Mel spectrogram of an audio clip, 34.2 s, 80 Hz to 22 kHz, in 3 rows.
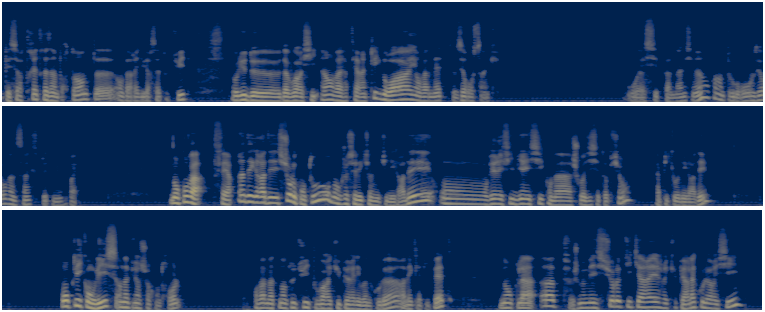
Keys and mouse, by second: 2.2 right click, 3.4 click, 4.6 right click, 6.9 click, 10.7 right click, 11.5 click, 12.4 middle click, 17.1 click, 20.6 click, 22.8 middle click, 24.0-26.7 drag, 29.7 click, 32.3 click, 33.1 click.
